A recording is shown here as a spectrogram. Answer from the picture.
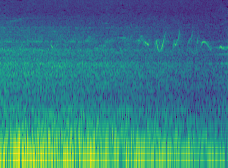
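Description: Low rumble fading away, the dying tail of a deep cinematic boom, with a few faint high bird chirps near the end.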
